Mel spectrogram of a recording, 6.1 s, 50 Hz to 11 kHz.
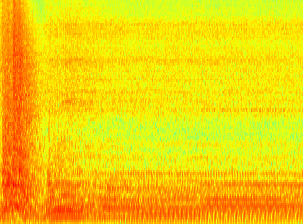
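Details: Freshly swapped 350 crate V8 in a 1951 Chevy 3100 farm truck, first start, oil pressure 20 on cranking: catches with a quick rev, drops back and settles into a steady, even idle with no knocks. Normal idle.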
